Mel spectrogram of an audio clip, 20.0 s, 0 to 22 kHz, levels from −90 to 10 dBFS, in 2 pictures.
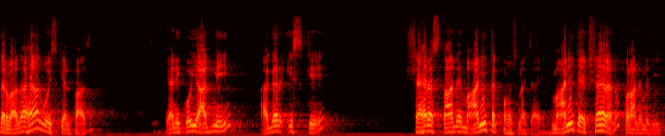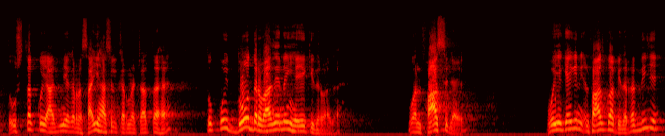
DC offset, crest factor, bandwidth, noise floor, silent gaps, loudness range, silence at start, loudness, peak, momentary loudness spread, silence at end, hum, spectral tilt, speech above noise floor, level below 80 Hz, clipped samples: under 0.1%; 14 dB; 13 kHz; -72 dBFS; none; 4 LU; 0 s; -37 LUFS; -24 dBFS; 13 LU; 0 s; none; -5.5 dB/octave; 35 dB; -70 dBFS; under 0.1%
